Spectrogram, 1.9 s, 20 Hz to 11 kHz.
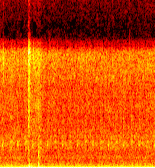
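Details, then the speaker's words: Nissan Navara D40 2.5 dCi diesel with P1275 fuel pump and P1622 codes, just fired up after priming fuel to injection pump, possible air in system: steady low clatter at idle, no rise in pitch, won't accelerate. "Oh, we're fired up. But we're not getting acceleration."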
